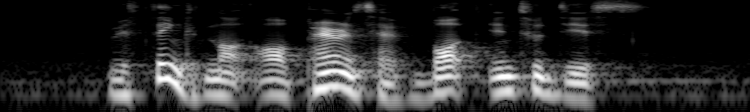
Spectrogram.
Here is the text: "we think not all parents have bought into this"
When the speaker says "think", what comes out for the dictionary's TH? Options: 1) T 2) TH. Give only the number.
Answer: 2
